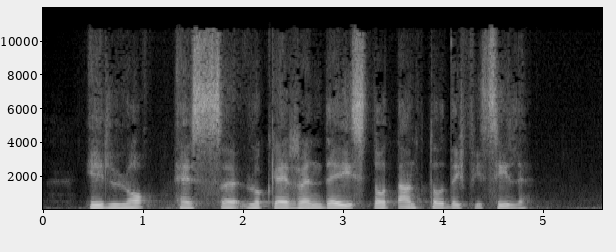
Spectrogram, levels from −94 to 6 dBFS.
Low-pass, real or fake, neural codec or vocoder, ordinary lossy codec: 10.8 kHz; fake; codec, 16 kHz in and 24 kHz out, 0.8 kbps, FocalCodec, streaming, 65536 codes; MP3, 48 kbps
